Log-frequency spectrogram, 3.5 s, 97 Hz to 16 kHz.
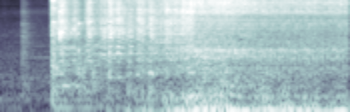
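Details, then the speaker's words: Freshly rebuilt Chevy 307 V8 in a 1956 Chevy Bel Air with a new Holley 4150 Double Pumper carb, first start attempt. Starter grinds steadily after a click, but the engine never fires; valvetrain sounds loud, owner suspects valves lashed too tight or a lifter not pumped up. "I mean, it's not backlashing, but it's just not it's not kicking. It should fire right up."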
